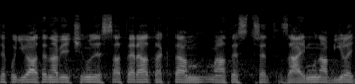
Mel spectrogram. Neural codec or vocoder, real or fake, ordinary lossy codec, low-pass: vocoder, 48 kHz, 128 mel bands, Vocos; fake; Opus, 64 kbps; 10.8 kHz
